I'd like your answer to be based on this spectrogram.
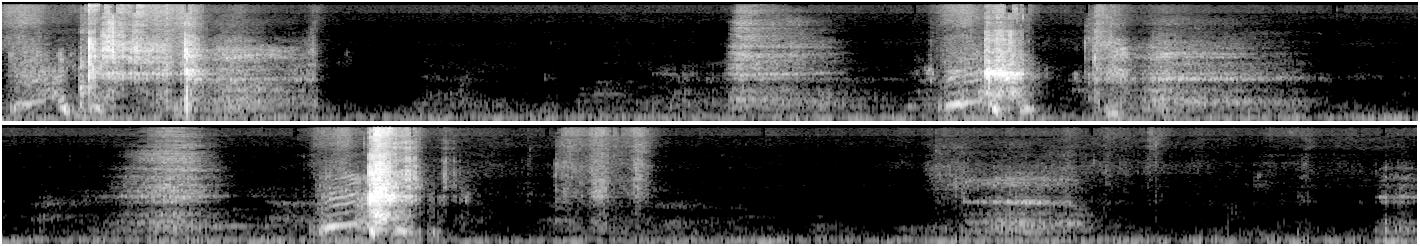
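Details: Stifled sneezes during a huge sneezing fit: a run of several muffled, held-back short bursts with indrawn breaths between them, over a steady low room hum.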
